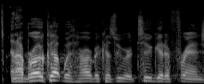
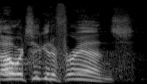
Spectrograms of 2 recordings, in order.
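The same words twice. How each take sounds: First: Said in the usual way. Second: Higher, louder, slow mocking sing-song; mock cliché. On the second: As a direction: parrot the tired old excuse.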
